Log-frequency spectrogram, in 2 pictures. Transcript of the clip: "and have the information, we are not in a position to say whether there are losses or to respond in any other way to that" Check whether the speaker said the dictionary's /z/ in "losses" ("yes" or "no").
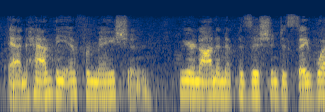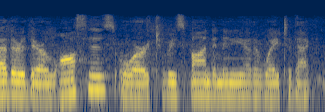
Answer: yes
